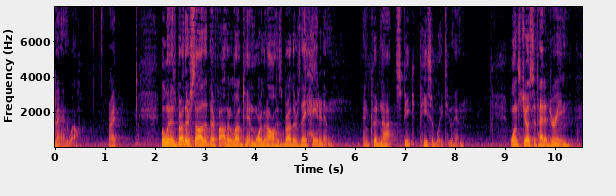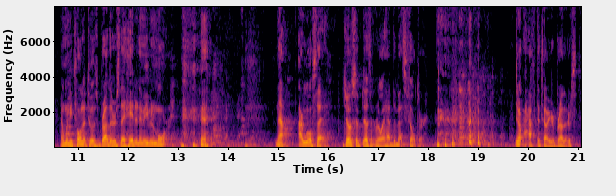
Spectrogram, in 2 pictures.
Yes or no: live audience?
yes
